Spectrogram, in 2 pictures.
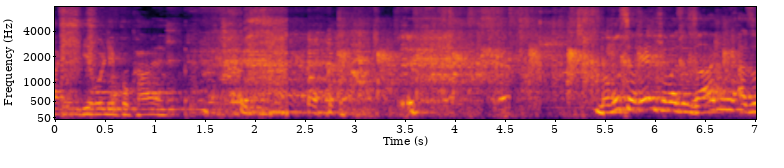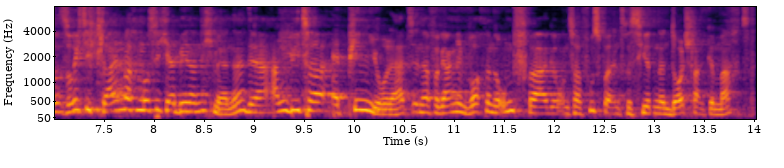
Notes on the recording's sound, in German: Heute gibt es die erste Stammplatz-Folge mit Publikum. Am Freitag traf sich die Fußball-Prominenz bei BILD 100 Sport im Axel-Springer-Hochhaus in Berlin.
